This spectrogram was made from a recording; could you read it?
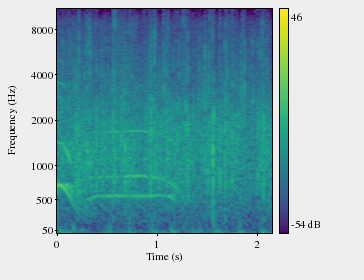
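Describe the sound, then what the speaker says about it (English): Applause from a live studio audience, steady and continuous under a faint held tone, with no clear voices standing out. "Round of applause"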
